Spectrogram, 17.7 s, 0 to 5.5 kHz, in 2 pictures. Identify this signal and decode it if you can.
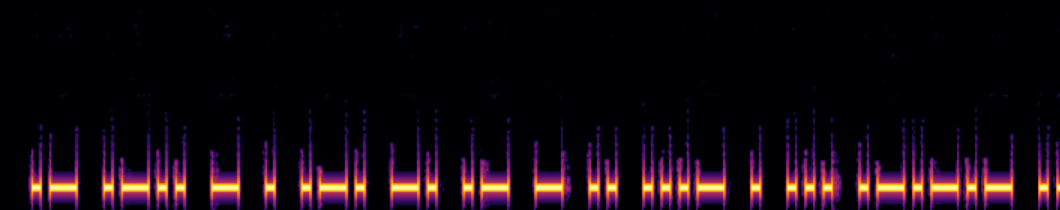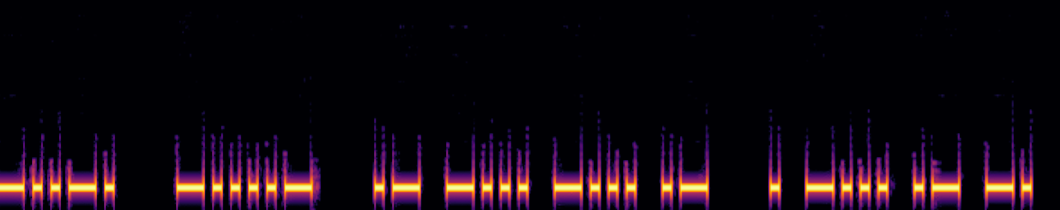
Morse code, heard as a keyed tone, about 16 wpm, 600 Hz. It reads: ALTERNATIVES." - ABBA EBAN
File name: CW / Practice / EnglishQuotations0416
